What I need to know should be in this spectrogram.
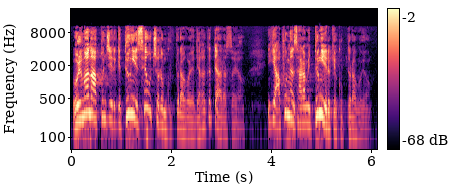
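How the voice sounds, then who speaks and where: Male preacher, animated storyteller with a bright, lively pitch. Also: fast talker, breathy edge. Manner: animated storytelling, acts out quoted voices. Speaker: pastor. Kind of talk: sermon with personal story. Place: church.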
